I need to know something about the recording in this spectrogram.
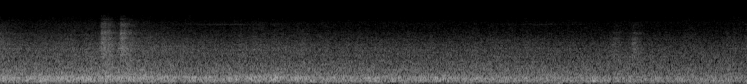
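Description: Train wheels clatter over rail joints and points.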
